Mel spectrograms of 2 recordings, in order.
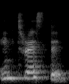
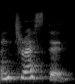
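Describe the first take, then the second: Both takes have the same delivery.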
